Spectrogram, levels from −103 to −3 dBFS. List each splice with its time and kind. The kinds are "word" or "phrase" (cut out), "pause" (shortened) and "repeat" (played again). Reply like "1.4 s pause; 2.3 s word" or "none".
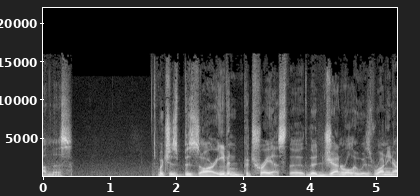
3.0 s word; 3.9 s word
